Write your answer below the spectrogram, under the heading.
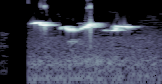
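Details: Creamy-bellied Thrush (Turdus amaurochalinus) singing a short phrase of three clear whistled notes: a high slurred whistle, then a lower one that rises at its end, and a final level whistle, against a silent background.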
